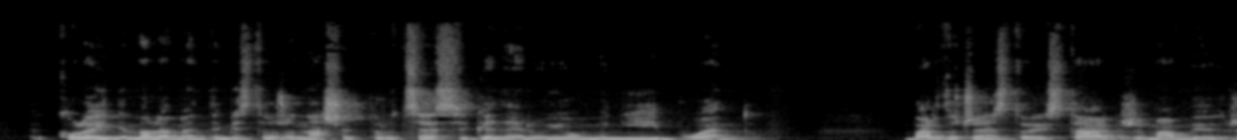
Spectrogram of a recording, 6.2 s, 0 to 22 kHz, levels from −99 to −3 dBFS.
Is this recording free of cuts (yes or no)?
yes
